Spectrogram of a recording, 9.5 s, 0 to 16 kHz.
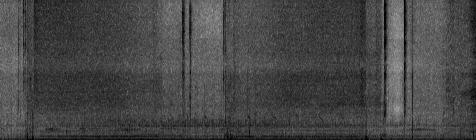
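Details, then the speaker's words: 18,000-mile 1985 Mercedes 300D (W123) with the diesel idling while the front and rear power windows are run. The motor hum rises and stops cleanly with no grinding or stalling, so the windows operate normally. "Let's go ahead and do uh the front and rear windows. That's about as good as it gets."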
